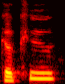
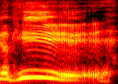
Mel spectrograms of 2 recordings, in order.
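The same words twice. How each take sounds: First: The name is said lightly and relaxed. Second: The name is said with heavy overemphasis. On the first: The speaker calls it right. "a little bit more, you know, passively" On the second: The speaker calls it wrong. "not the whole Goku, like ooh, I'm Goku"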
